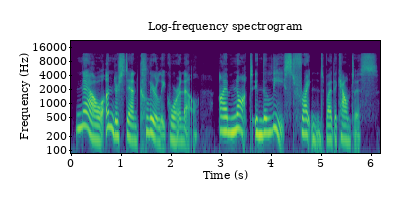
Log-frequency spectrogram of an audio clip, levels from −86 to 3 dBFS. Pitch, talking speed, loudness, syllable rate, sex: 215 Hz, 125 wpm, -18 LUFS, 3.8 syllables/s, female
